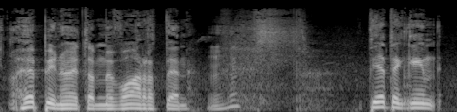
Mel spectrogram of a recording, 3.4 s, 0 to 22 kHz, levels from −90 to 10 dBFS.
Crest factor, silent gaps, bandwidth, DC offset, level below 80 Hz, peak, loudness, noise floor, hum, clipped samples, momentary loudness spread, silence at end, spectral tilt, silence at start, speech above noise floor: 16 dB; none; 16 kHz; under 0.1%; -44 dBFS; -2 dBFS; -17 LUFS; -46 dBFS; none; under 0.1%; 16 LU; 0.15 s; -6 dB/octave; 0.05 s; 29 dB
